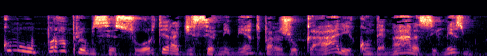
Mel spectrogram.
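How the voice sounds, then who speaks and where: An actor playing a puzzled, inquisitive pupil in a radio drama, asking formally. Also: male voice, medium pitch, huge pitch swings, normal speed. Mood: puzzled, curious. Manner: questioning, formal. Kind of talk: Brazilian radio drama acting. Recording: dull lo-fi audio with faint noise.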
